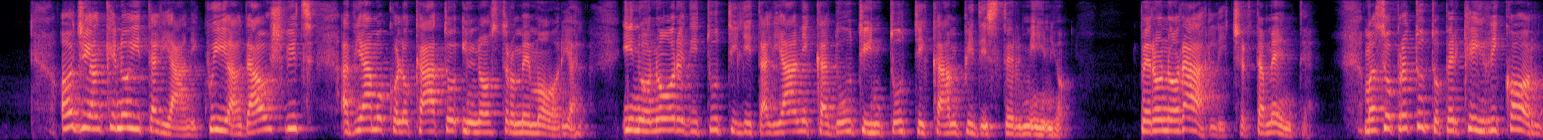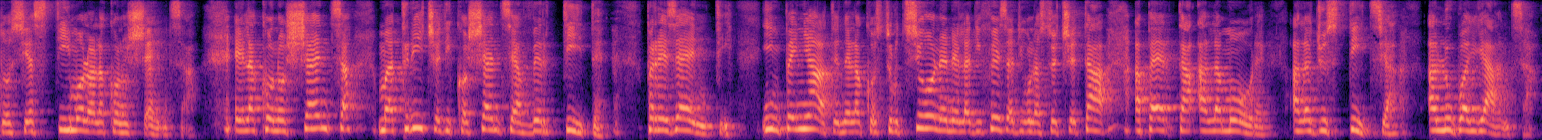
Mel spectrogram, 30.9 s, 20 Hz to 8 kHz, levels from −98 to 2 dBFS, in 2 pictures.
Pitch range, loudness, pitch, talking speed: 205-245 Hz, -20 LUFS, 225 Hz, 115 wpm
